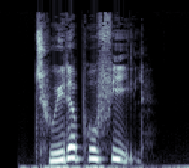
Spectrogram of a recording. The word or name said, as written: twitterprofil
